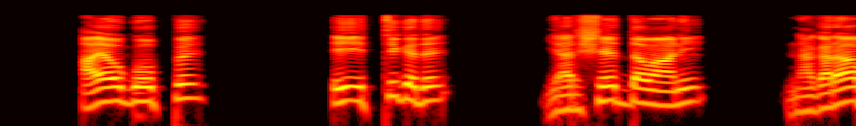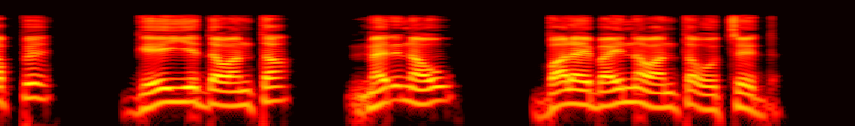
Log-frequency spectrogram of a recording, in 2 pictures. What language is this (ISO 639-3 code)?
dwr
